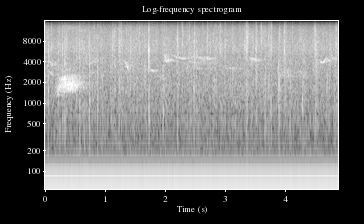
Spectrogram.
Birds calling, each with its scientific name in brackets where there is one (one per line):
Warbling White-eye (Zosterops japonicus)
Omao (Myadestes obscurus)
